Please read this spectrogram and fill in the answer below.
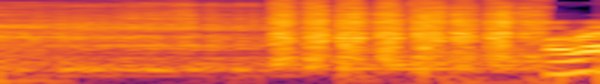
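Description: Gritty scooter grip tape being rubbed hard along the edge of the deck: a steady scrape at first, then about a second of rapid back-and-forth strokes.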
